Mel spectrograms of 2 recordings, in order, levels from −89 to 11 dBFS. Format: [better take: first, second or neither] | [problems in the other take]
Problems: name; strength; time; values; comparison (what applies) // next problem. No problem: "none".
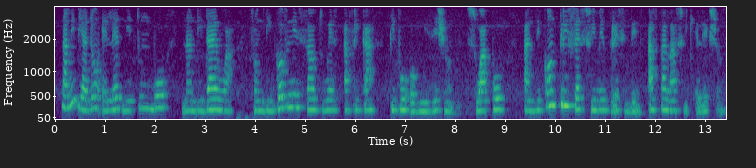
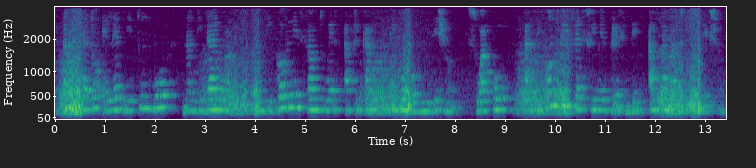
first | background sound (Zipper (clothing)); 2 dB below the speech // room echo; dies away in 0.5 s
